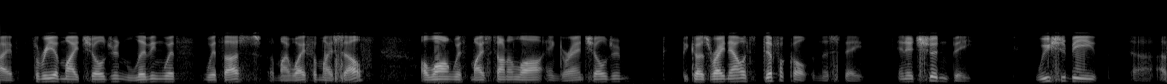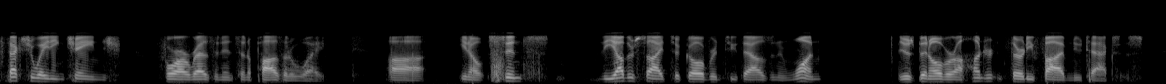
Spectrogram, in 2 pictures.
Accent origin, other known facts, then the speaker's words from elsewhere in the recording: Paterson, New Jersey, United States; born there; I was born in Paterson, New Jersey at St. Joe's Hospital. I came from a background of Italian and Irish descendants.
